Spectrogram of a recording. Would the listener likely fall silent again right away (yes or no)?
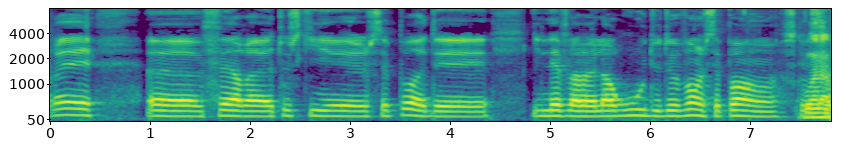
no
